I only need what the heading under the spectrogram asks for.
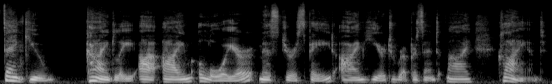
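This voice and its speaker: An actor playing a nervous, polite lawyer in a radio comedy, stammering and hesitant with formal courtesy. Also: male voice, on the low side, expressive, unhurried, a little mellow, breathy edge, heavily acted. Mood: timid, polite. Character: nervous, polite, flustered male lawyer for gangsters. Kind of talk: old-time radio comedy acting.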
